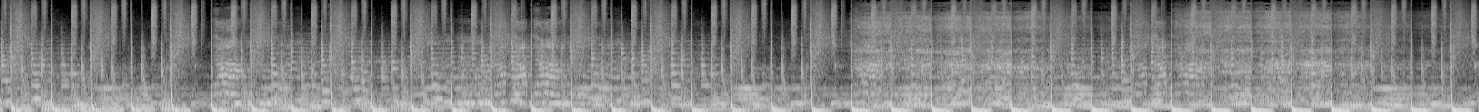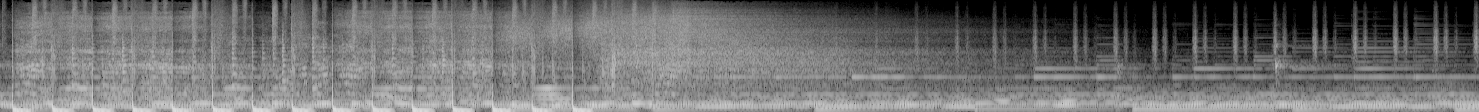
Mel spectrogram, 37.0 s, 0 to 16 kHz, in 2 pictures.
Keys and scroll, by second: 2.8 5, 3.8 super+z, 18.7 Left, 19.2 Right, 19.4 Left, 19.9 Right, 20.6 Up, 21.2 Right, 21.8 Left, 22.6 Right, 23.4 super+s, 28.9 super+c, 29.7 super+c, 32.4 super+v, 33.2 5, 33.6 Return.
